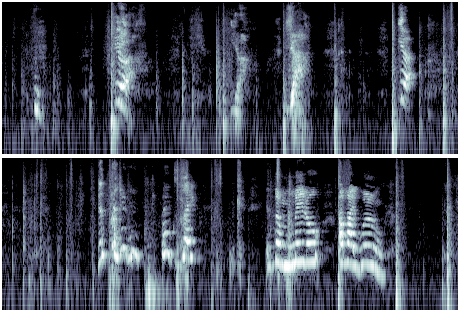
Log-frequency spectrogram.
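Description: Boxing gloves thump against a punching bag.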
